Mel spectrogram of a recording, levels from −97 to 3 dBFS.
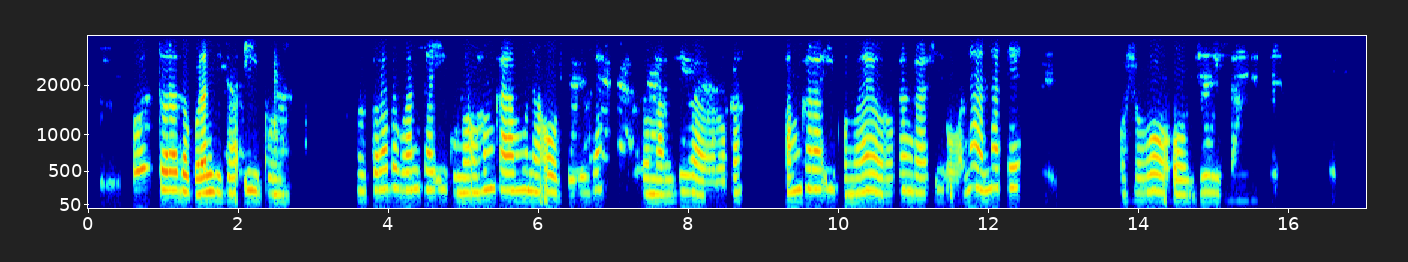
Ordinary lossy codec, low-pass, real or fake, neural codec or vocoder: Opus, 24 kbps; 3.6 kHz; real; none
